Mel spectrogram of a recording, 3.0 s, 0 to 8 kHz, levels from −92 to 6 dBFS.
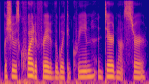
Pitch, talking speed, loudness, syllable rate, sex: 165 Hz, 260 wpm, -20 LUFS, 6.1 syllables/s, female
